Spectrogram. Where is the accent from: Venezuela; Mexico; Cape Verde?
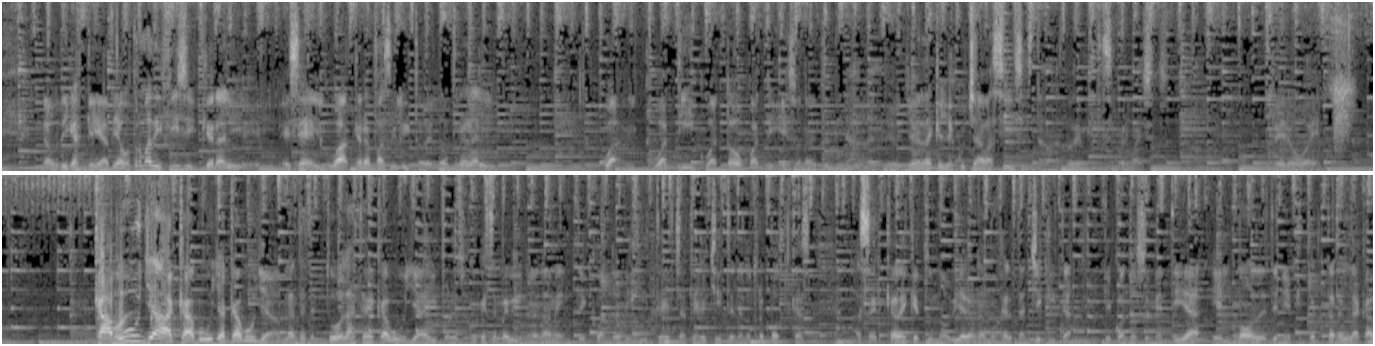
Venezuela; ¿Cómo no vas a ser venezolano si soy venezolano?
